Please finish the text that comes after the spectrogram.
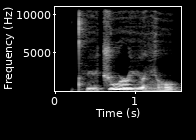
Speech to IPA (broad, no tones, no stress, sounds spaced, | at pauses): t̪ʰ iː t͡ʃ u ɹ iː ə̯ vʲ o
